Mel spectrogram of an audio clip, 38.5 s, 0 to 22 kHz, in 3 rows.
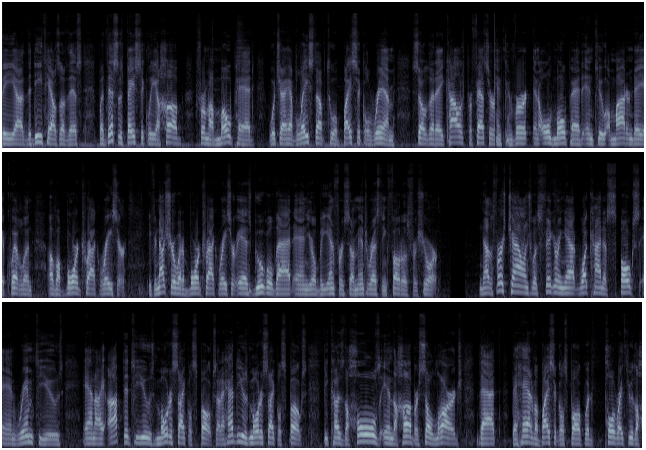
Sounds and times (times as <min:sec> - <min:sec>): Speech: 0:00.0 - 0:21.6, 0:22.4 - 0:38.4.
